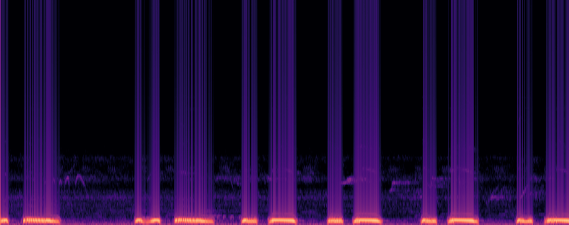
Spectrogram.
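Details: Spotted dove, a newly trained young bird on a dirt competition ground for the first time, delivers a rapid run of deep coos, short double notes alternating with longer held ones, nearly continuous.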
